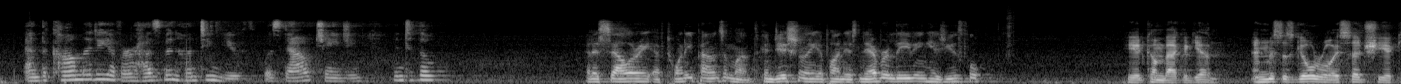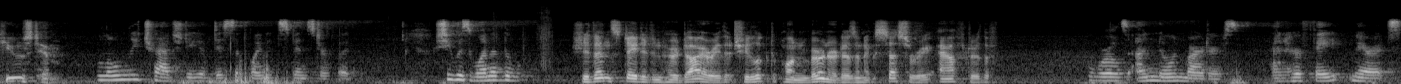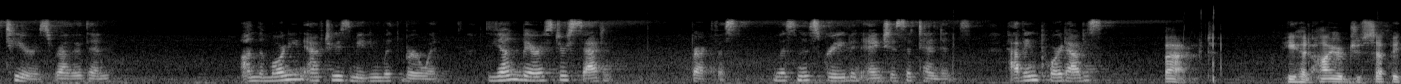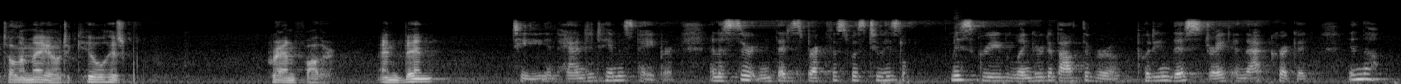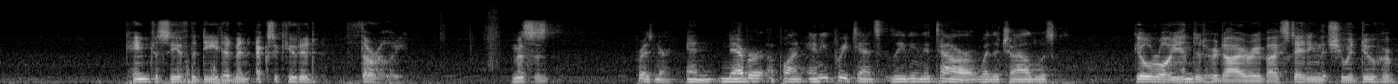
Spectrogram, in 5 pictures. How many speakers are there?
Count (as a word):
three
